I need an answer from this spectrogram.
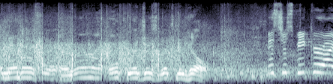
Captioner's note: some Applause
